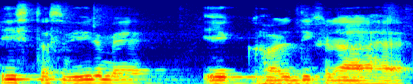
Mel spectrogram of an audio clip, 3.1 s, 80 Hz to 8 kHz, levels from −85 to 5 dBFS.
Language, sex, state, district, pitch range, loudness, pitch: Hindi, male, Bihar, Patna, 110-120 Hz, -16 LUFS, 115 Hz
